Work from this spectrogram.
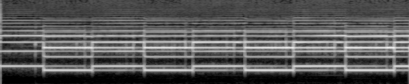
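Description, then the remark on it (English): A loud two-tone electronic siren alternates rapidly between a higher and lower pitch, switching about every half second in a steady hee-haw pattern, with no other sounds. “we need like a siren for every time somebody starts to hint towards beginning a podcast network from zero.”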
